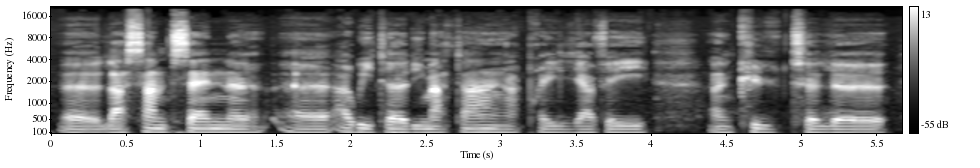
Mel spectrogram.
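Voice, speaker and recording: Slow hesitant older man, English accent. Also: on the low side, level tone, no room sound. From England. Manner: slow, hesitant, many pauses and fillers. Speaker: pastor. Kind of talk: testimony interview.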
